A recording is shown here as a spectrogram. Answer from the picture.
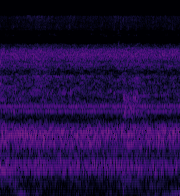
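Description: Faint steady hiss from a hot, empty iron tawa on the stove, its oiled surface left bare between parathas.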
